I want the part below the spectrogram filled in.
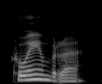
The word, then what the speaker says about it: Coimbra: So we have a tricky sound here in Coimbra, right? Coim. – Ah. – A bit nasal. Coim. – Coim. – Coimbra. – Coimbra.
